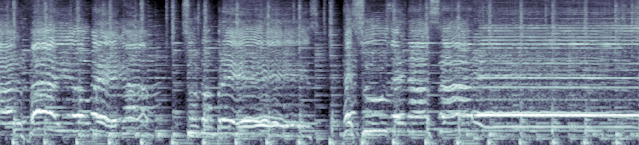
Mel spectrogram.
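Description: Live Latin Christian worship music in a salsa-like style: a band with a steady percussion beat and several singers. A little past halfway a long note is held.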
